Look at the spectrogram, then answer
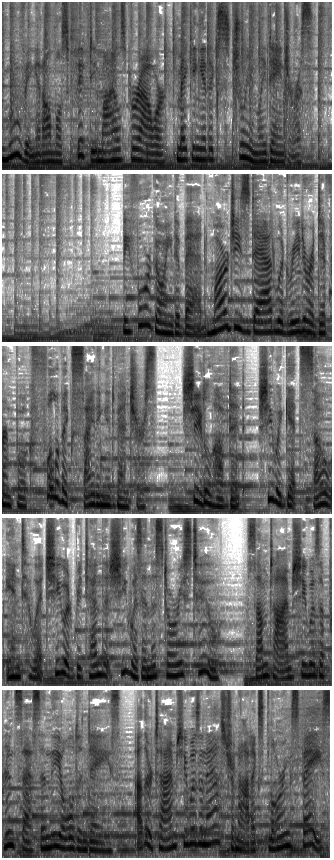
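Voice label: Narration, American voiceover actor who speaks English with a neutral accent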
